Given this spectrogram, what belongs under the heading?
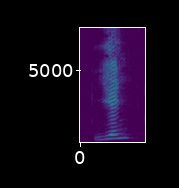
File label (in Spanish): Mixe, Mujer; largo; INALI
